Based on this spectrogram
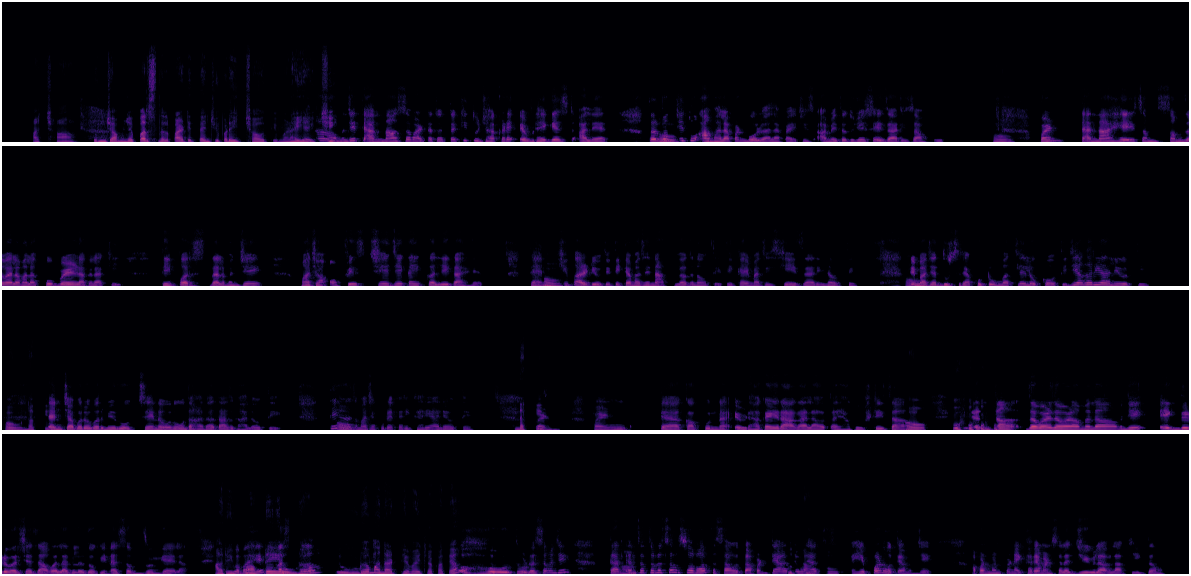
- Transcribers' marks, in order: in English: "पर्सनल पार्टीत"; chuckle; laughing while speaking: "म्हणा यायची"; other background noise; in English: "गेस्ट"; in English: "पर्सनल"; in English: "कलीग"; scoff; surprised: "अरे बापरे! एवढा एवढं मनात ठेवायच्या का त्या?"
- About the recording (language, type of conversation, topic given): Marathi, podcast, एकत्र जेवण किंवा पोटलकमध्ये घडलेला कोणता मजेशीर किस्सा तुम्हाला आठवतो?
